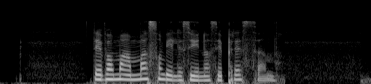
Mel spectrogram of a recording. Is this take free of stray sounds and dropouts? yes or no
yes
